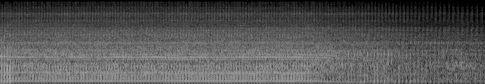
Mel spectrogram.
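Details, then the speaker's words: Vintage Kawasaki GA1400A 1200 W generator, no airbox or air filter, throttle held at idle by hand: runs hard about three seconds, then sags and fades instead of idling; surging, will not hold idle, pilot circuit of carburetor suspected, adjusting needle made little change. "so yeah if I had to guess I'd say the pilot circuit isn't doing so well"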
